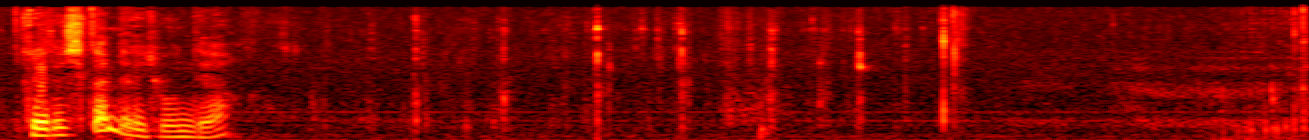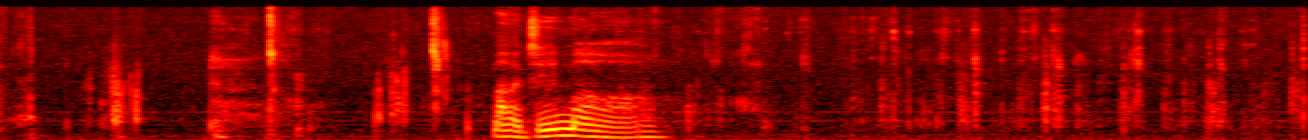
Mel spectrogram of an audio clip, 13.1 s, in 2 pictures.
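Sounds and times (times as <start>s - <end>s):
chewing soft bread: 1.2s - 9.1s, 9.8s - 13.0s
gulping milk: 5.7s - 8.8s.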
